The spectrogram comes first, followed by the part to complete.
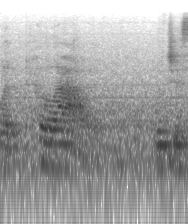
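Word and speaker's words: pelau: make this particular dish, and they call it pilau, which is spelled P-E-L-A-U.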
